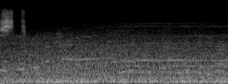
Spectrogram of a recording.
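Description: Steady outdoor ambient noise, an even hiss with faint voices in the background.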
